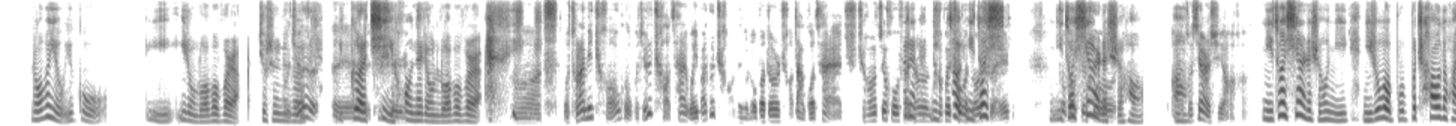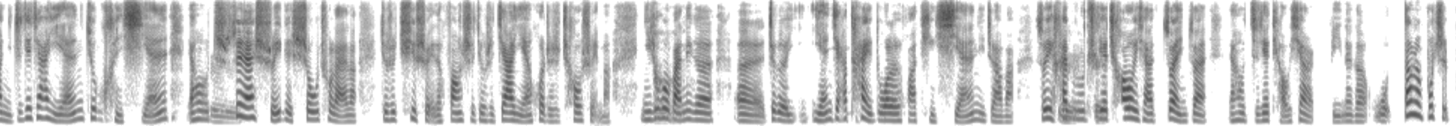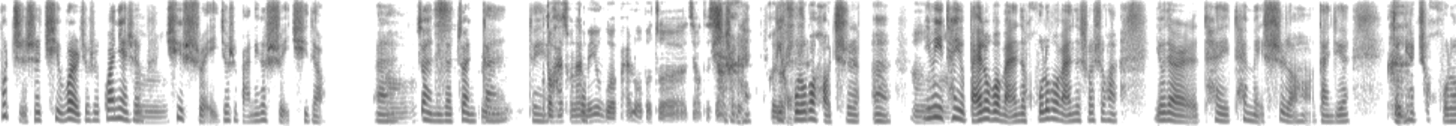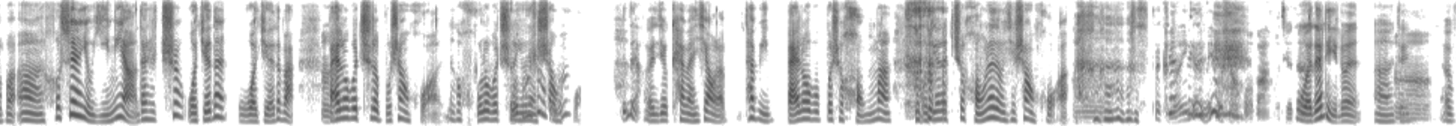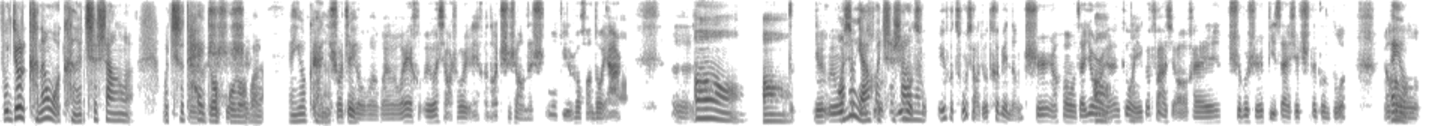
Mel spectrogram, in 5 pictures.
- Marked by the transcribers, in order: teeth sucking; laugh; "焯" said as "朝"; teeth sucking; chuckle; teeth sucking; laugh; teeth sucking; laugh; teeth sucking; laugh; other background noise; teeth sucking
- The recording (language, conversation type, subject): Chinese, unstructured, 你最喜欢的家常菜是什么？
